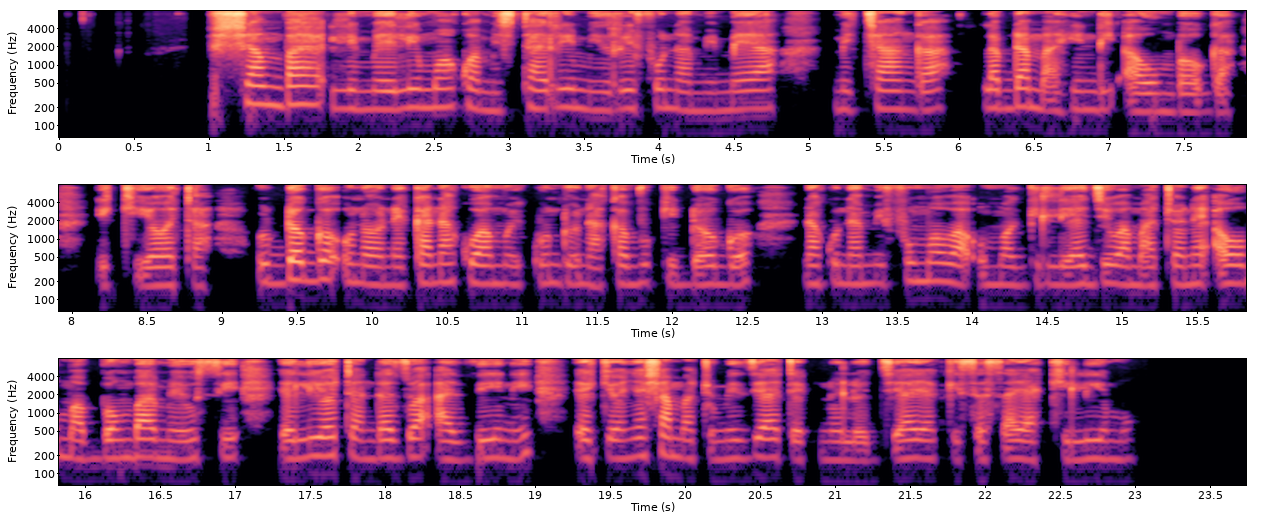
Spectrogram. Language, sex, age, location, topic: Swahili, female, 18-24, Nairobi, agriculture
